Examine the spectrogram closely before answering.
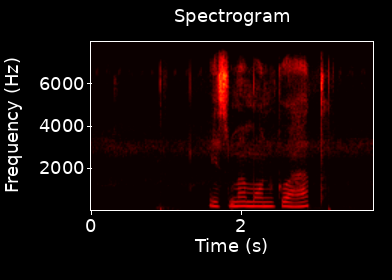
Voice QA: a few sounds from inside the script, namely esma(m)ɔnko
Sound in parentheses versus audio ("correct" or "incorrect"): correct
